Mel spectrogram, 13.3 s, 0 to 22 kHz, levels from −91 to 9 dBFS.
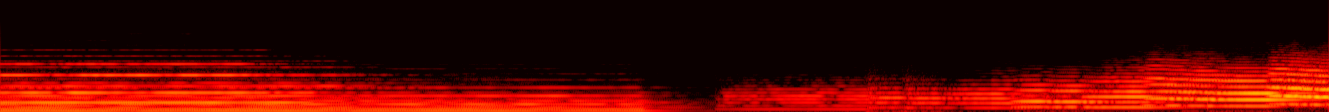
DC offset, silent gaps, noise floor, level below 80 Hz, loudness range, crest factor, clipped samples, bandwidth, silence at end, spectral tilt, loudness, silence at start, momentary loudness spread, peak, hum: under 0.1%; none; -65 dBFS; -48 dBFS; 15 LU; 18 dB; under 0.1%; 4.4 kHz; 0 s; -10.5 dB/octave; -37 LUFS; 0 s; 20 LU; -20 dBFS; none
